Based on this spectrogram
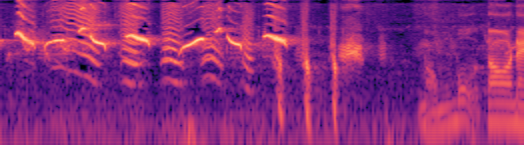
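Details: Big-bodied caged Chinese hwamei with its tail fully fanned sings arching whistled notes, then sharp down-slurred strokes and a few harsh nasal sounds at the end.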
